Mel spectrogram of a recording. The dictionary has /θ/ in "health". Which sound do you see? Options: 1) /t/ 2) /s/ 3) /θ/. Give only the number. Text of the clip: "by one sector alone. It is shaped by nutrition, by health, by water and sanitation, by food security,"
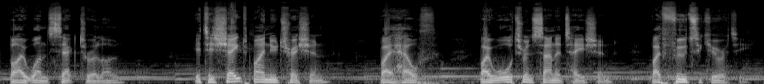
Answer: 3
